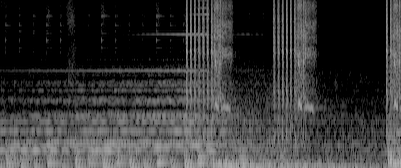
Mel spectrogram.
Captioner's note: <i> camera shutter clicking</i>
